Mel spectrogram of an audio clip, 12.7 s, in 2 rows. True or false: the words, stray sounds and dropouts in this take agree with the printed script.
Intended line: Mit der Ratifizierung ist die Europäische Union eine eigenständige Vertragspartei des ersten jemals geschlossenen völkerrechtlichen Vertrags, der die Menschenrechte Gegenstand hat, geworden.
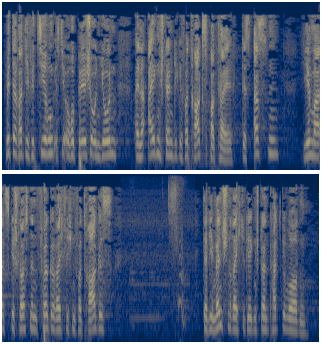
false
